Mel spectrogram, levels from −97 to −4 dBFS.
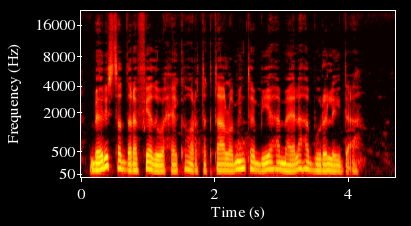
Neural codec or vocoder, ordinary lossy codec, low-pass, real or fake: vocoder, 44.1 kHz, 128 mel bands every 512 samples, BigVGAN v2; none; none; fake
